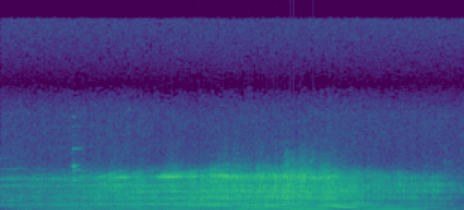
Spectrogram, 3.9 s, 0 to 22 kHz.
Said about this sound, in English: It was 11:30 p.m. when the big plane slowly glided down out of the clear starlit sky.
